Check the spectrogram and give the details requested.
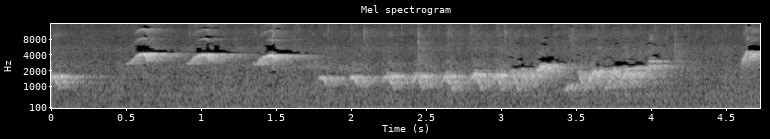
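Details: Young forest white-rumped shama, Aceh type, gives three quick high whistles, then a long stepped sequence of fluttering mid-pitched trills rising gradually before a final sharp note.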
